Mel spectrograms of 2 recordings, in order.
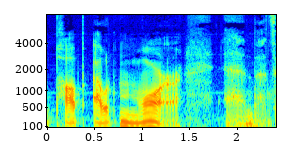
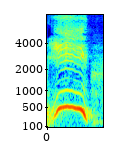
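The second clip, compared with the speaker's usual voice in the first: high-pitched delighted "eee"; excited squeal. Retold or imitated. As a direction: let out a short, high squeal. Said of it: "really made me go".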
